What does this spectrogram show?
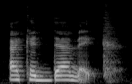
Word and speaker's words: academic: academy second syllable and the adjective is academic third syllable okay then so let's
